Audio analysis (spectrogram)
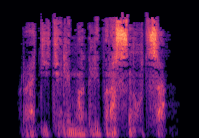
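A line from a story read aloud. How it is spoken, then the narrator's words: Whisper. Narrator (Russian): перешел он на шепот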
